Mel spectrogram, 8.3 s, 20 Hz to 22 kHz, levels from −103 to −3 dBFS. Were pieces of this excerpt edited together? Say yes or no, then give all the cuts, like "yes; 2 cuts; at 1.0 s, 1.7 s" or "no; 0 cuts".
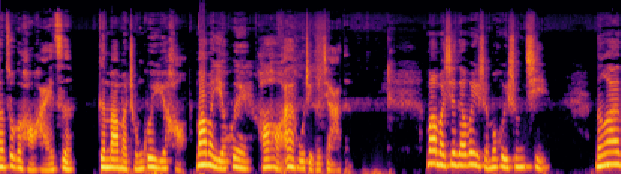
yes; 1 cut; at 2.5 s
